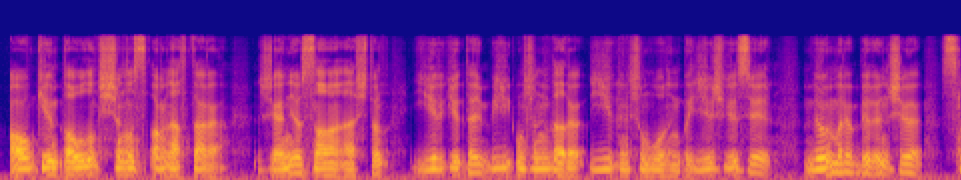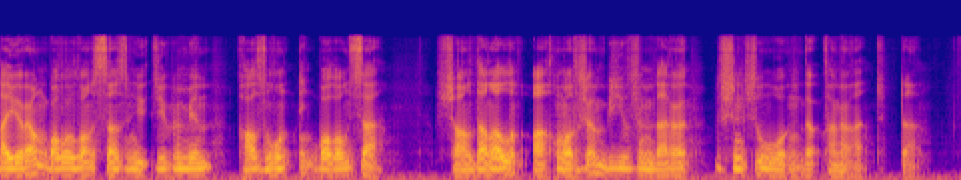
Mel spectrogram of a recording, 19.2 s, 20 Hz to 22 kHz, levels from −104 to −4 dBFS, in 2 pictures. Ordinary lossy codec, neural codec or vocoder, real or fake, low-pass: none; autoencoder, 22.05 kHz, a latent of 192 numbers a frame, VITS, trained on many speakers; fake; none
